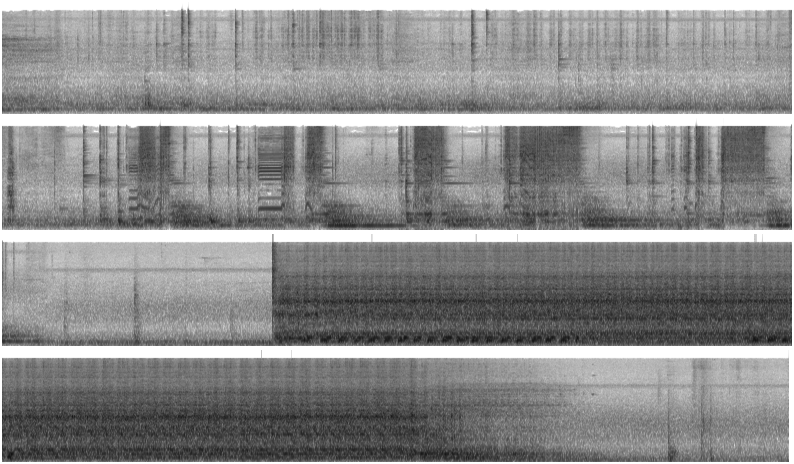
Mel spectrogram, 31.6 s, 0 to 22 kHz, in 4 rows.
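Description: Small gasoline pony engine on a Bucyrus Erie 15B shovel trying to start in uneven bursts, then catching and running steadily for about ten seconds before dying away.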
